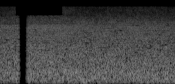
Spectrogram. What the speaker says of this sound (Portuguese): Muita água jorrando aí no açude, do açude Araras em direção ao rio Acaraú.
